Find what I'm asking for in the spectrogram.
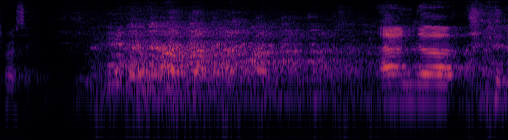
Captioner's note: laughter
